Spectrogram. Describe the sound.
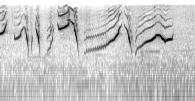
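A bird-call whistle imitating a nightingale: a burst of quick, high chirps, then longer swooping and warbling whistled notes, clear and fairly loud, with no talking.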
